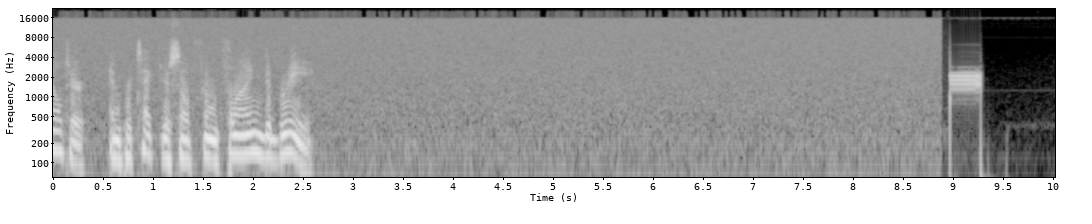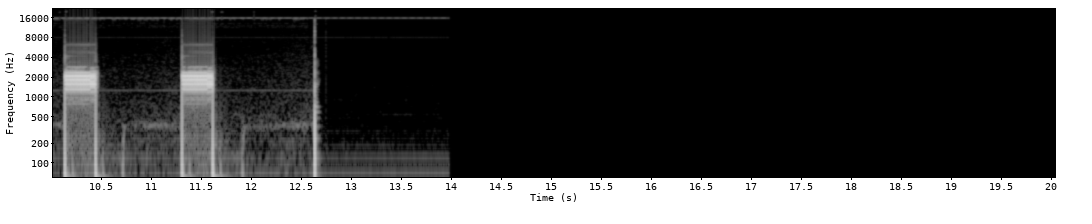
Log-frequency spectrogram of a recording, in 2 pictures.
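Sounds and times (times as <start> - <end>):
static hiss: 0.0 - 9.1.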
